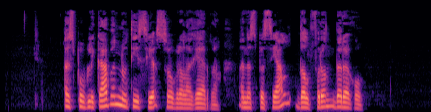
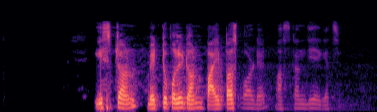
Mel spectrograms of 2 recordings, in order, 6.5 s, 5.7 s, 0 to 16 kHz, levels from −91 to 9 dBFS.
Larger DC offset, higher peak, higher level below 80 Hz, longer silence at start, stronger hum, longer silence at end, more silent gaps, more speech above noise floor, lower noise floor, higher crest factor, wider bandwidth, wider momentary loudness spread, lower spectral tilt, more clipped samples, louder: neither; about the same, -2 dBFS vs -2 dBFS; second, -72 dBFS vs -60 dBFS; second, 0.95 s vs 1.45 s; neither; first, 1.05 s vs 0.75 s; neither; second, 56 dB vs 70 dB; second, -76 dBFS vs -88 dBFS; about the same, 20 dB vs 20 dB; first, 11.5 kHz vs 7.8 kHz; second, 9 LU vs 24 LU; about the same, -5 dB/octave vs -6 dB/octave; neither; second, -21 LUFS vs -17 LUFS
